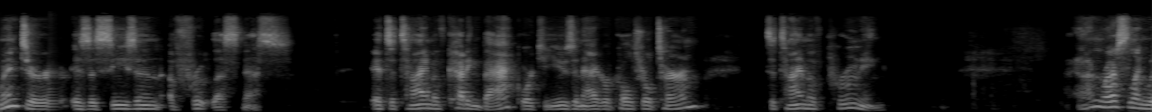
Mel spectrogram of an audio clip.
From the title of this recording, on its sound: Zoom Sunday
